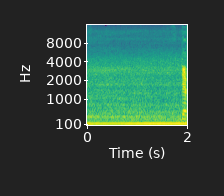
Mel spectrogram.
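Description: Steady, unchanging low hum of an air conditioner running, with a constant airy rush over it.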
